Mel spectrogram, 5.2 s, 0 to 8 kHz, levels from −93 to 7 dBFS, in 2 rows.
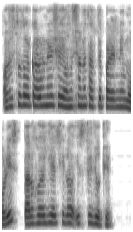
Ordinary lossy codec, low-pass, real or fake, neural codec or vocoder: AAC, 32 kbps; 7.2 kHz; fake; vocoder, 22.05 kHz, 80 mel bands, HiFi-GAN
